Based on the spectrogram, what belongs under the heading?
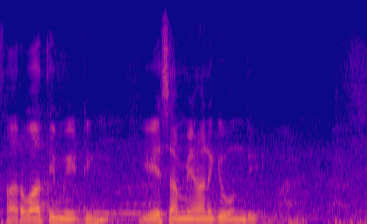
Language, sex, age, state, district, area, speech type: Telugu, male, 18-30, Andhra Pradesh, Eluru, urban, read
